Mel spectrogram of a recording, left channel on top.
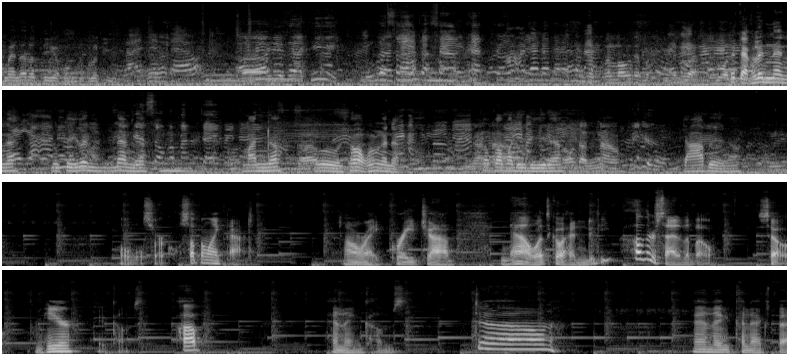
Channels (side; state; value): both; different; correlation 0.00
